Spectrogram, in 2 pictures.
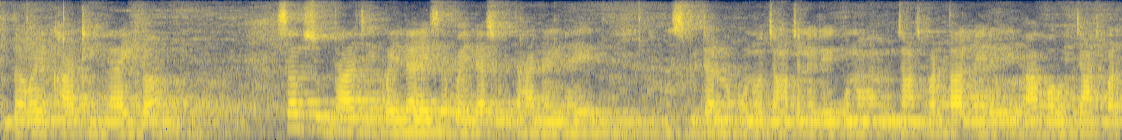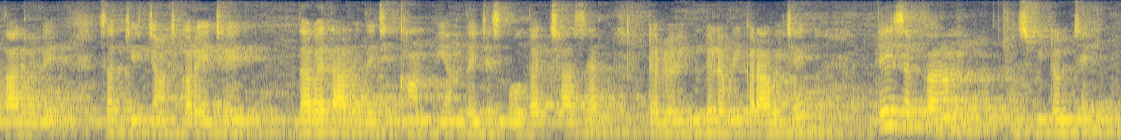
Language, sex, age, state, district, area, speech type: Maithili, female, 18-30, Bihar, Araria, rural, spontaneous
